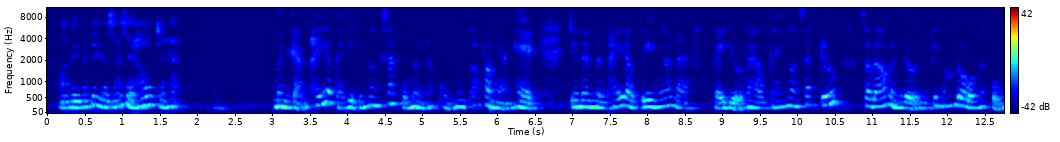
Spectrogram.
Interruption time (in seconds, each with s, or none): none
